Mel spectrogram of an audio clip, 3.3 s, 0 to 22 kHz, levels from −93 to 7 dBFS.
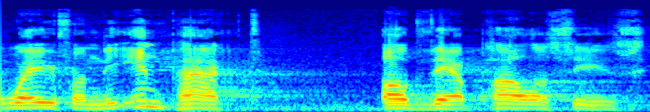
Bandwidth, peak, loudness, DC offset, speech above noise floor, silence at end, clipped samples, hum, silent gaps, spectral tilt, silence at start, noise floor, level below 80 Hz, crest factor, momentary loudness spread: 15.5 kHz; -8 dBFS; -23 LUFS; under 0.1%; 29 dB; 0.05 s; under 0.1%; none; none; -5 dB/octave; 0 s; -52 dBFS; -66 dBFS; 16 dB; 10 LU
